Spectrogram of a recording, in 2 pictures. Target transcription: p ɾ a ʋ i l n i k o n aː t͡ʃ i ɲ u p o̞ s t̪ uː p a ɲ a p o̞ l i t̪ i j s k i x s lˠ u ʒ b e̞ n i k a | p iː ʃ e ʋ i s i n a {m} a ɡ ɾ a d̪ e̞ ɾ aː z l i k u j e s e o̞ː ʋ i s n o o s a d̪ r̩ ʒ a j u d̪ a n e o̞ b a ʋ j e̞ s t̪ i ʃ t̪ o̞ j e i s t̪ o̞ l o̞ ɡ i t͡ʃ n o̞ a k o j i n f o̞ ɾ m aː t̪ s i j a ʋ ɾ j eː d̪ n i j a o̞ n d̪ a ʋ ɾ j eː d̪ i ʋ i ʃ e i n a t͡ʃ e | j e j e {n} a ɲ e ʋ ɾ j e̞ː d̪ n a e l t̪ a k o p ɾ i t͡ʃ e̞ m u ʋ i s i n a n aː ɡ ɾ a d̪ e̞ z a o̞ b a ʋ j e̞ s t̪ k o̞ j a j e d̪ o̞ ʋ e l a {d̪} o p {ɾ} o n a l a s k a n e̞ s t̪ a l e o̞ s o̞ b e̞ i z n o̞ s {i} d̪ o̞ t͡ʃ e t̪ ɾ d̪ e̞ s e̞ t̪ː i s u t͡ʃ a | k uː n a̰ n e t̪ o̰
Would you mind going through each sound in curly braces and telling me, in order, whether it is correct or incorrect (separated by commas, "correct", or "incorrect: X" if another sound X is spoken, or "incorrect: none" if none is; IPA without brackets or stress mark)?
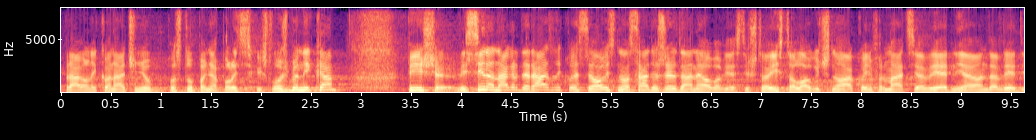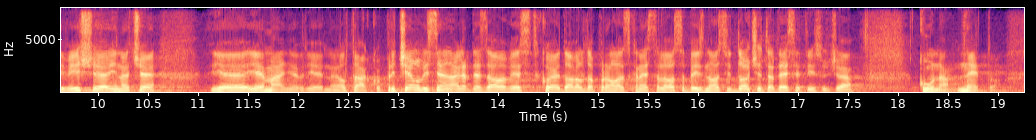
incorrect: n, incorrect: m, correct, correct, correct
